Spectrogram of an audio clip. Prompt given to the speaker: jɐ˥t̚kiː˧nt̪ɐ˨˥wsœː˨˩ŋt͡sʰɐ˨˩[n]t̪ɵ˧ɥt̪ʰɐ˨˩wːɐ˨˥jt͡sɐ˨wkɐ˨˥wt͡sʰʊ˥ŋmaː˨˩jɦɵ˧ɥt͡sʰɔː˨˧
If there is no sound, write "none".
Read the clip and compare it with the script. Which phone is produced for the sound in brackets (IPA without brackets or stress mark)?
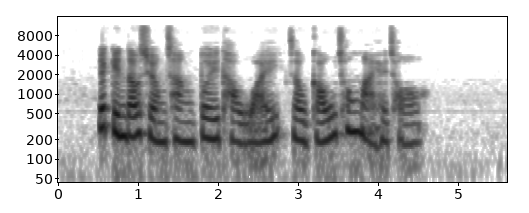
ŋ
